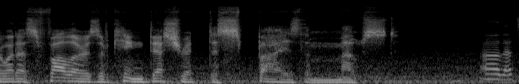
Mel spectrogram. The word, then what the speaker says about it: Deshret: the traitors are what US followers of King deshret despise the most oh that's how you pronounce it Dia I thought that you a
